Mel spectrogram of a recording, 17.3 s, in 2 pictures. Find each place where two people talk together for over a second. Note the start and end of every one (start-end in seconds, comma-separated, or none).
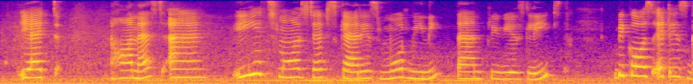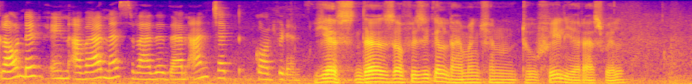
none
